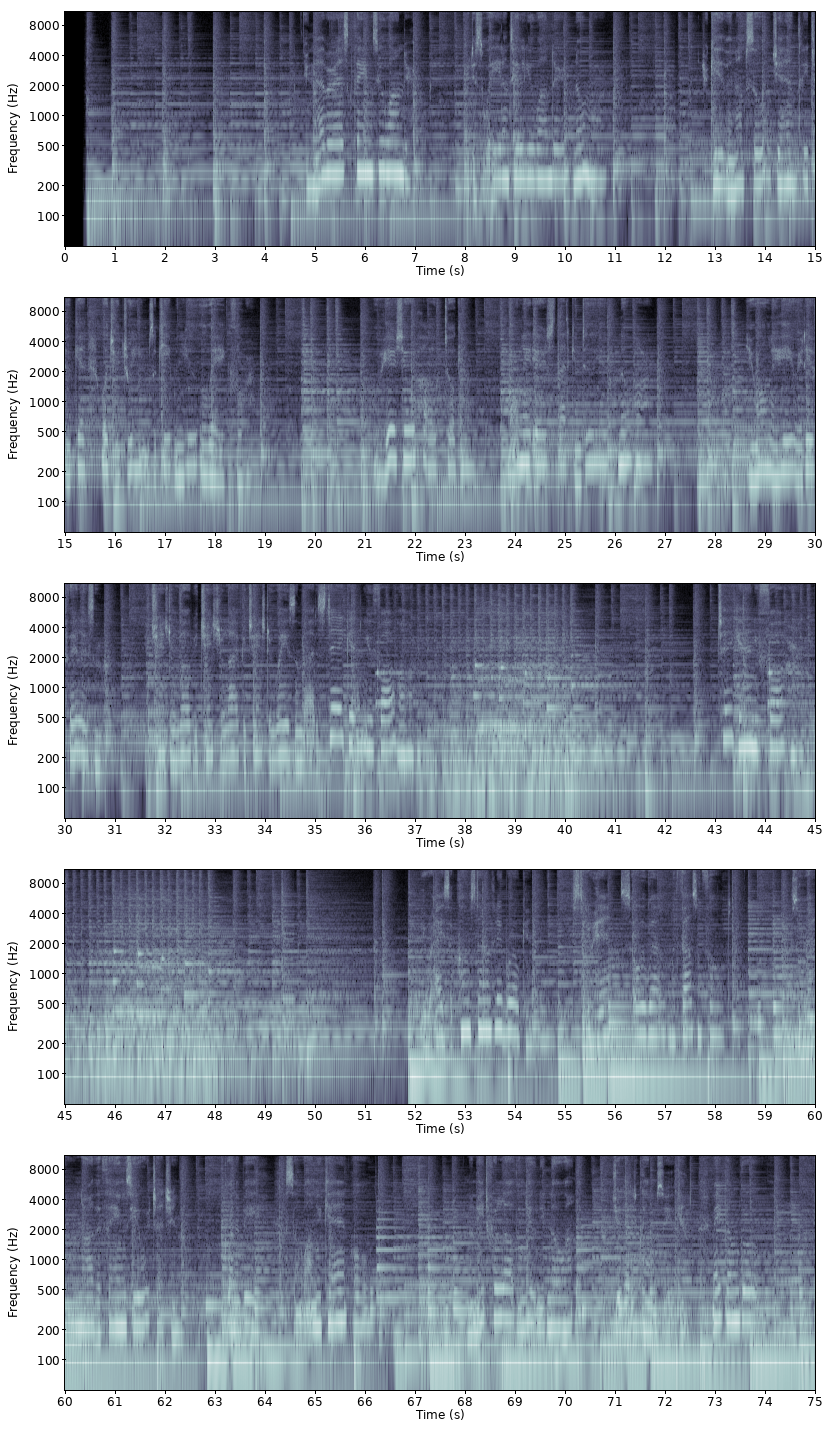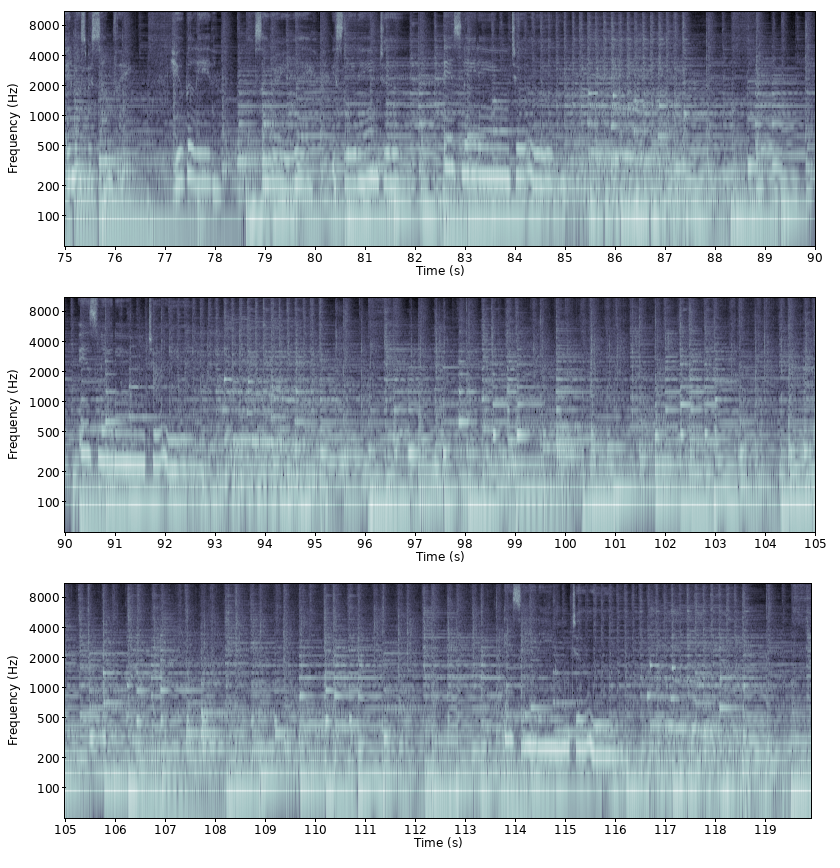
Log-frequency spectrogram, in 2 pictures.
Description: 장르: Jazz, Pop
스타일: Vocal, Ballad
